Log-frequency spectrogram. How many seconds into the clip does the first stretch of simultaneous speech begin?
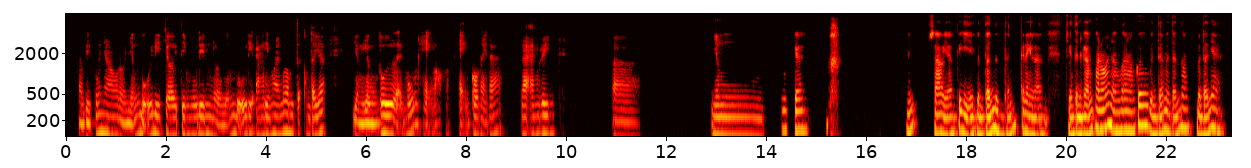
none

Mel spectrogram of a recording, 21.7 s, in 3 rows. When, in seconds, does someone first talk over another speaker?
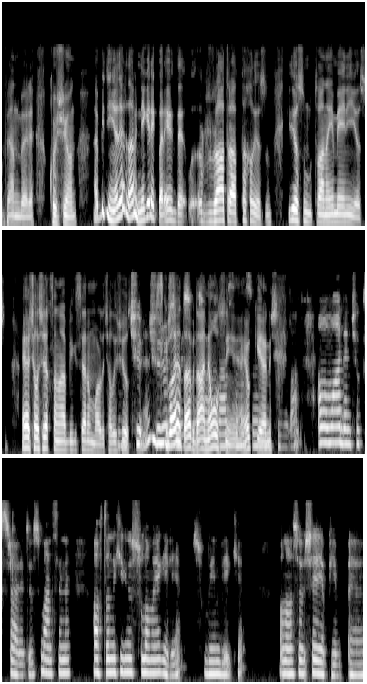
9.6 s

